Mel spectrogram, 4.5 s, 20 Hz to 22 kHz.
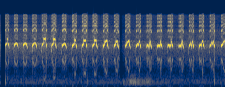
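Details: Female osprey at the Hellgate nest fussing for food while her mate is on the nest, afternoon of 6 June 2016 in 93-degree heat: a rapid, steady run of about twenty sharp, high whistled chirps, each slightly rising then falling.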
